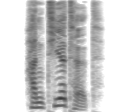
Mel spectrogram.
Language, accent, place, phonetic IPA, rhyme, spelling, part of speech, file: German, Germany, Berlin, [hanˈtiːɐ̯tət], -iːɐ̯tət, hantiertet, verb, De-hantiertet.ogg
- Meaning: inflection of hantieren: 1. second-person plural preterite 2. second-person plural subjunctive II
